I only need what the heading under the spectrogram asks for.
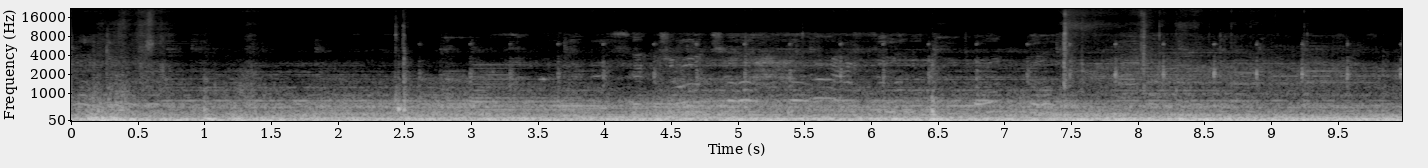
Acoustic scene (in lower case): car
